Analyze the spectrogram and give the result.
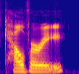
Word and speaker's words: cavalry: I kept mispronouncing it as cavalry. The word for troops who ride horses is cavalry.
